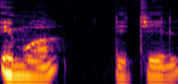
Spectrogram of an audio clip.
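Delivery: ordinary delivery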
